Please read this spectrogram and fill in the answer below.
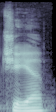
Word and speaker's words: Xia: is next and it's spelled xia but I think it's pronounced Chia so just bear with me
